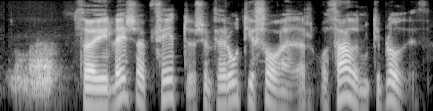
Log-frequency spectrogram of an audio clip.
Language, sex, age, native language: Icelandic, male, 60-69, Icelandic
